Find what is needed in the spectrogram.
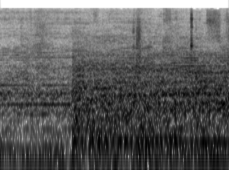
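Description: Faint outdoor background noise: a steady low rumble of distant traffic, growing slightly louder under a second in.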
